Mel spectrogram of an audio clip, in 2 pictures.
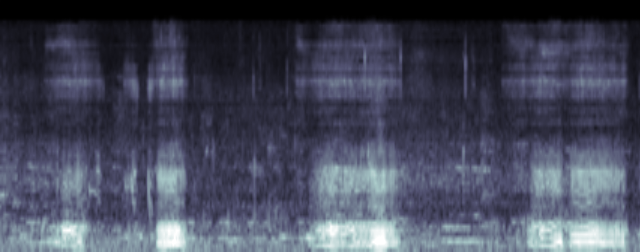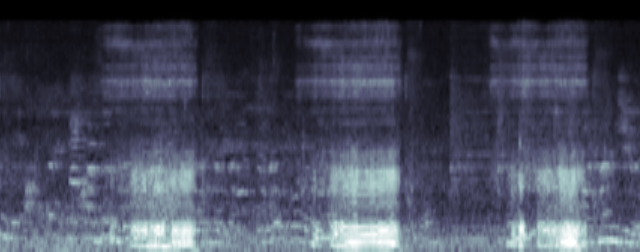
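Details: Boss, a pet bulldog, sleeping and snoring, a habit begun recently after none as a puppy; rough, rattling snores come in bursts about every two seconds, with quieter wheezy breaths between.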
